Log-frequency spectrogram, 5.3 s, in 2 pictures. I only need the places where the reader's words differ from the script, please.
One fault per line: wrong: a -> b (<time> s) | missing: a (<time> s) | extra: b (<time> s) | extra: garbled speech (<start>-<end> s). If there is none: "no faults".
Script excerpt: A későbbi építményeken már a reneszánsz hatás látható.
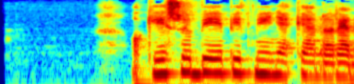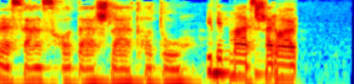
missing: már (2.5 s)
extra: garbled speech (4.2-4.9 s)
